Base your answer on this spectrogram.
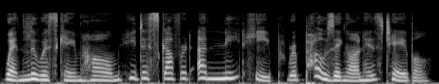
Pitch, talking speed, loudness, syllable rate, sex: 215 Hz, 175 wpm, -17 LUFS, 4.5 syllables/s, female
